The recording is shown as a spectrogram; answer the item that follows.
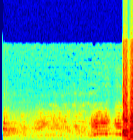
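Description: Only speech: low background chatter, then a woman starts speaking loudly into a microphone near the end.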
